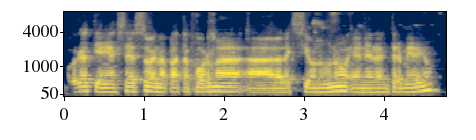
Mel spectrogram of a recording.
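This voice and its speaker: A man's voice: on the low side, fairly quick. A man in his fifties leading a casual bilingual language session on a video call from a home room, mixing English and Spanish and correcting himself as he goes. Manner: mixes English and Spanish, relaxed, self-correcting. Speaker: language exchange facilitator. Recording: faint noise on a video call.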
